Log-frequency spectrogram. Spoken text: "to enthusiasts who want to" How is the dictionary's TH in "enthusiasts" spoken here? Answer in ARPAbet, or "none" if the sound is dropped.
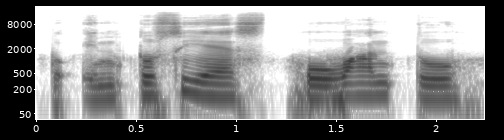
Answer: T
